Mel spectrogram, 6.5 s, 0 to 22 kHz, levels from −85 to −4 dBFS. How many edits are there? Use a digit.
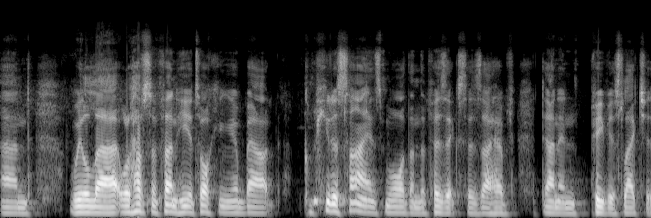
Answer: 0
